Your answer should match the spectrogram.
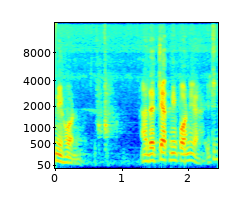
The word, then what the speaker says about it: Nihon: hidup Jepang gitu tok itu Nipon itu cara bacanya nihon ada chat Nipon ya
